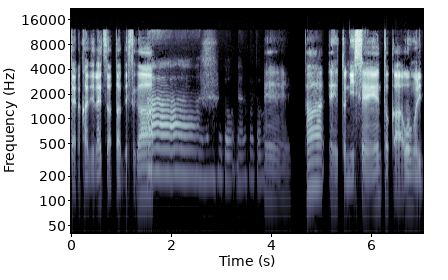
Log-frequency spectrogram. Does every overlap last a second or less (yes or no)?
yes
